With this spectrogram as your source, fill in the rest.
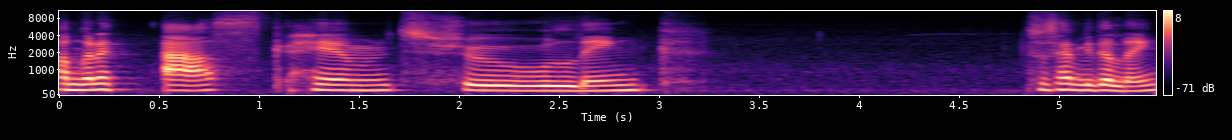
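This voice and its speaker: In a very clean recording with a silent background, a woman with a non-native accent speaks at a fairly slow pace. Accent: non-native English, struggles with some words. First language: not English. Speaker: crafting YouTuber, knitter and crocheter. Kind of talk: casual show-and-tell vlog. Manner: hesitant, repeats words.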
